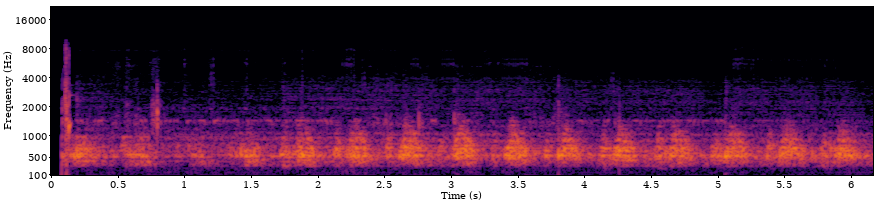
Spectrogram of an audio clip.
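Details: Rapid, regular whooshing pulses at about 150 a minute from a fetal heartbeat on hospital ultrasound; the fetus is lying head down and is said to be growing well, normal.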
